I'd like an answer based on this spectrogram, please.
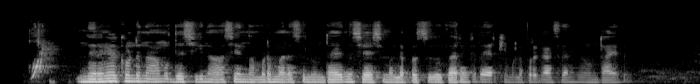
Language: Malayalam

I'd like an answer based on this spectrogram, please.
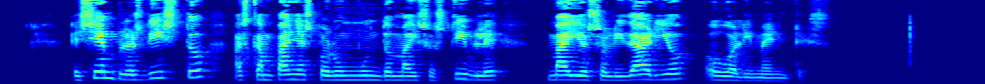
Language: Galician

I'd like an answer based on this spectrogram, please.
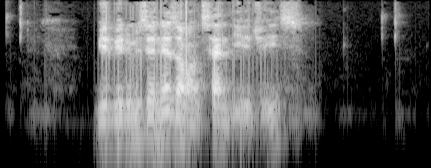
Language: Turkish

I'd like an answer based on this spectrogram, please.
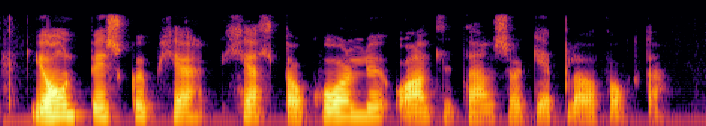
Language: Icelandic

